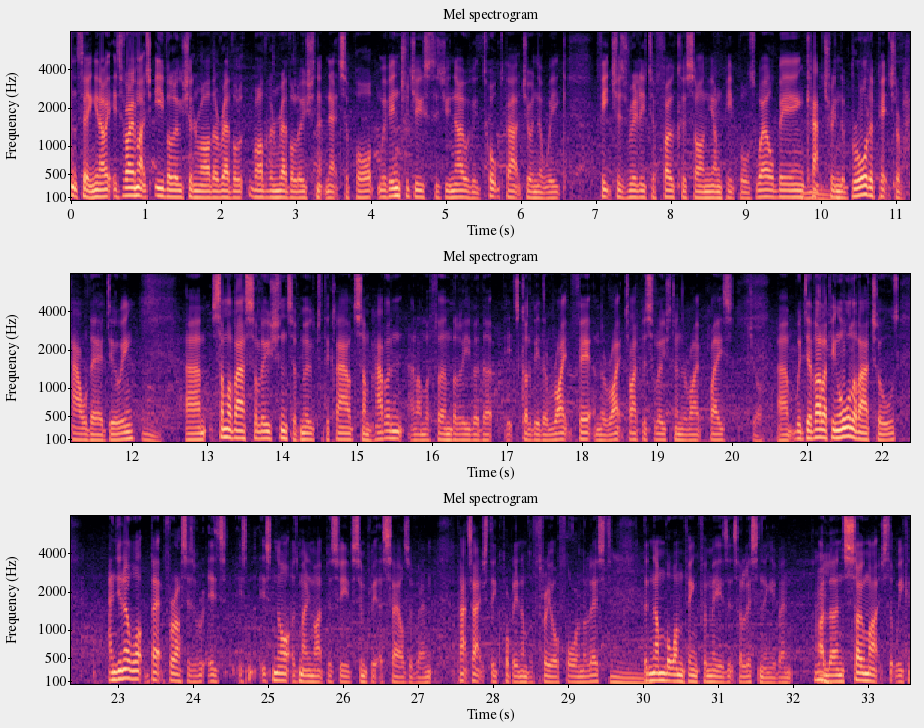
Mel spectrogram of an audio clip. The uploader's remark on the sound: NetSupport Radio Saturday 25th Jan BETT2020. Our forth and final NetSupport Radio LIVE show from stand NL44 at BETT2020.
